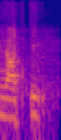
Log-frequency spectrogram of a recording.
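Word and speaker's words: gnostic: ناستیک یا گنوستیک به حساب گنوسی حالا طرف تلفظ انگلیسیش میشه ناستیک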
